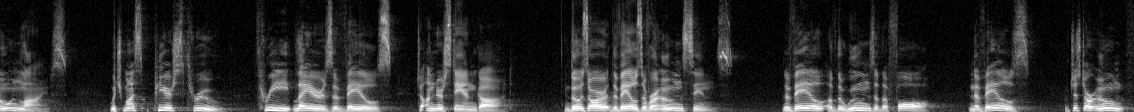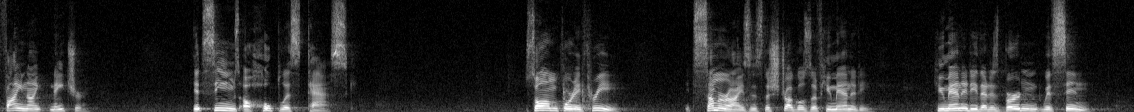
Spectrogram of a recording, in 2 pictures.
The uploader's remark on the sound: preached at All Saints Anglican Church in Charlottesville, VA on March 26, 2023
